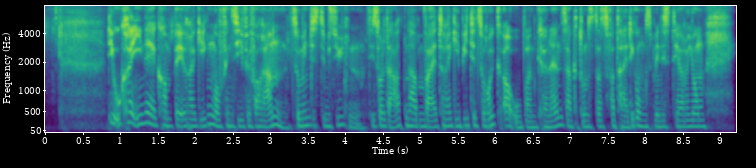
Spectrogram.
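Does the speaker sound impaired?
No.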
